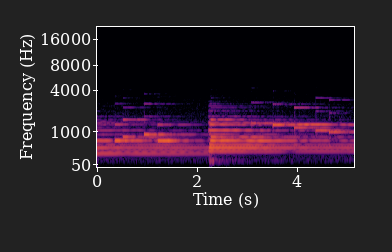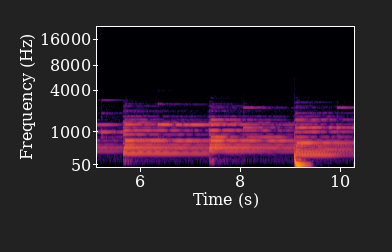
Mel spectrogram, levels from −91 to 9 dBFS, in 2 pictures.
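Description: No technical fault can be heard anywhere in the signal, which stays continuous throughout.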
